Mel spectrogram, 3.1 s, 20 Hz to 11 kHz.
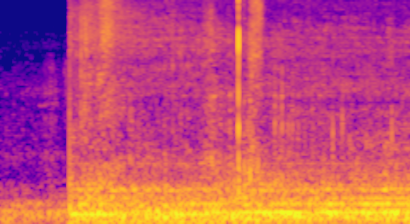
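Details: Refrigerator compressor being tested on a 3-in-1 hard start device after a compressor issue: it starts suddenly into a steady low hum with an even tone and doesn't click off. It is running normally, not frozen.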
